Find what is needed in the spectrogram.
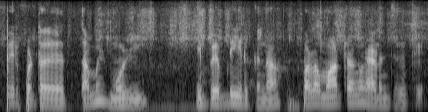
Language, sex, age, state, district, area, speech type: Tamil, male, 18-30, Tamil Nadu, Nagapattinam, rural, spontaneous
